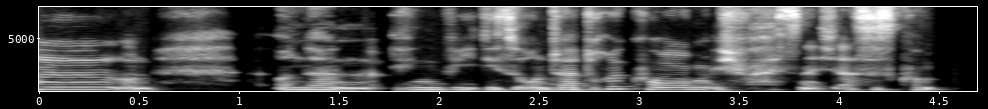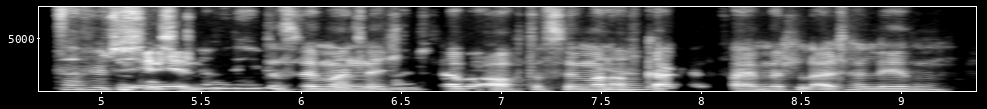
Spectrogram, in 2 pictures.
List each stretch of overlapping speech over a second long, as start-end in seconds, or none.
5.1-6.6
